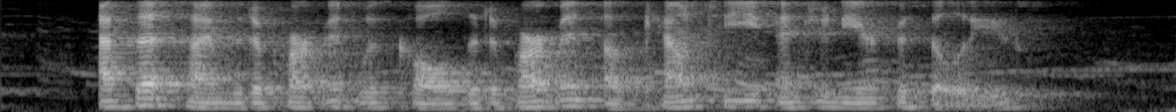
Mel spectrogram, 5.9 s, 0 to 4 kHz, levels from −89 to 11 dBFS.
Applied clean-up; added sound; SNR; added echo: none; Motor vehicle (road) / Siren; 19 dB; reverberation time 0.8 s.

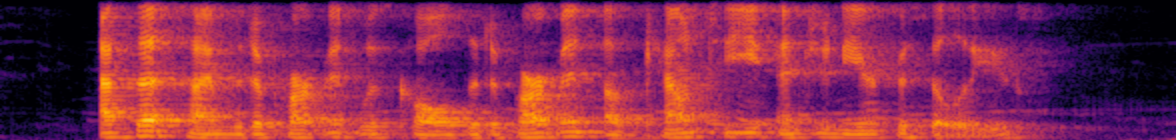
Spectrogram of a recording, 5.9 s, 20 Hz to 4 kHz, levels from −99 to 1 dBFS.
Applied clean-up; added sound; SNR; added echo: neural separator model SepFormer DNS4.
